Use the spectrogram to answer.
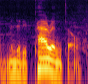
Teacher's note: Sebelumnya stresnya itu ada pada pa, kemudian karena dia menerima suffix al, maka stresnya pindah ke ren menjadi parental. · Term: stres itu shift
